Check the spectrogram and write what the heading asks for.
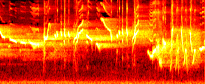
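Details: Many-voiced fighting song of a white-rumped shama: a long descending whistle, then quick bright trills and slurs, and a rapid scratchy burst of chattering notes before a final rising whistle.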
